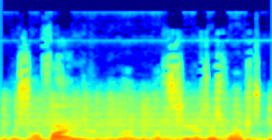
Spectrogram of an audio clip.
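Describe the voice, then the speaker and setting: Game music plays under a speedrunner's relaxed, chatty commentary as he works through a game. He speaks at a moderate pace in a mid-range voice with lively intonation.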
